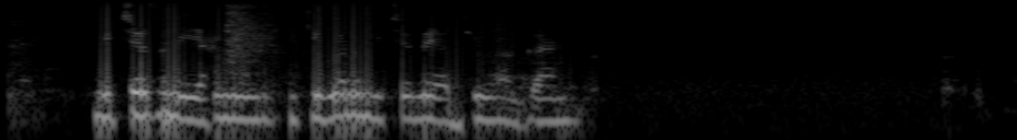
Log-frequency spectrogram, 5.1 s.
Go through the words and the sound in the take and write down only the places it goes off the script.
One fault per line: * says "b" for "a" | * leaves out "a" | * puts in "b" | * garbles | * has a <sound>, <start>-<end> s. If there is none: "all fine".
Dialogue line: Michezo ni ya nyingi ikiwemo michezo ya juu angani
all fine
